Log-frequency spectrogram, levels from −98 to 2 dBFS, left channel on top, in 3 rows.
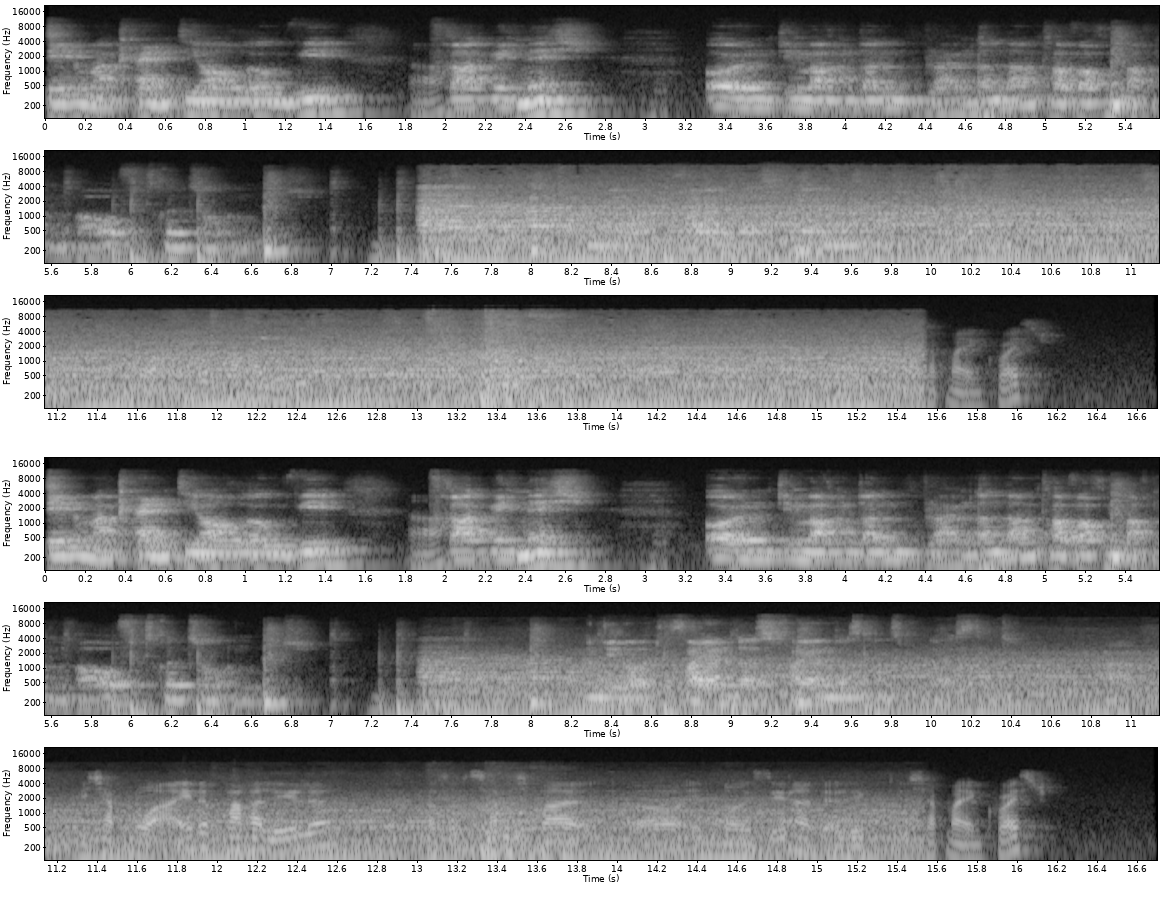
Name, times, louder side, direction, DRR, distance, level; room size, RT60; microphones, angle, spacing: voice 1, 0.0-1.7 1.9-2.8 3.3-6.9 8.2-10.4, right 2 dB, 75° right, 2.0 m, -27 dB
sound 1, 4.7-5.0 5.3-7.7 8.0-9.8, left 1 dB, 10° right, 2.0 m, -31 dB
sound 2, 7.4-15.6, left 6 dB, 85° left, 0.6 m, -27 dB
voice 2, 8.2-8.7 10.8-12.7 13.0-16.1, right 5 dB, 45° right, 0.5 m, -34 dB
13.0 x 8.3 x 4.9 m
head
